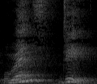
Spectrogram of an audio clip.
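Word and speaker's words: Wednesday: तो next time you have to be very careful कि इसमें क्या क्या साइलेंट आ रहा है और ज की साउंड आ रही है जो कि इसमें है ही नहीं.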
